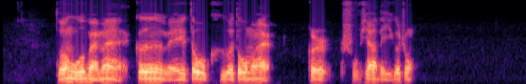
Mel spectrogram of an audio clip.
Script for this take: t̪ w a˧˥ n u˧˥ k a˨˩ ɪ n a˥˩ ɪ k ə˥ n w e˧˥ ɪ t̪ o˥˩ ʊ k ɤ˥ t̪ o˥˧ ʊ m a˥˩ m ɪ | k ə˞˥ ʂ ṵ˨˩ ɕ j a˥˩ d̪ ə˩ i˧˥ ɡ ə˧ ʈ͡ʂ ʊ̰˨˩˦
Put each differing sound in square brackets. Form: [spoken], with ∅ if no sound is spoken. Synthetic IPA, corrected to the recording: t̪ w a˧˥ n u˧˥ [p] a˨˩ ɪ [m] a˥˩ ɪ k ə˥ n w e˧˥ ɪ t̪ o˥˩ ʊ [kʰ] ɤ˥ t̪ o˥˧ ʊ m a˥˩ [∅] ɪ | k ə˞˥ ʂ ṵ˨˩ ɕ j a˥˩ d̪ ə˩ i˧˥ ɡ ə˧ ʈ͡ʂ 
